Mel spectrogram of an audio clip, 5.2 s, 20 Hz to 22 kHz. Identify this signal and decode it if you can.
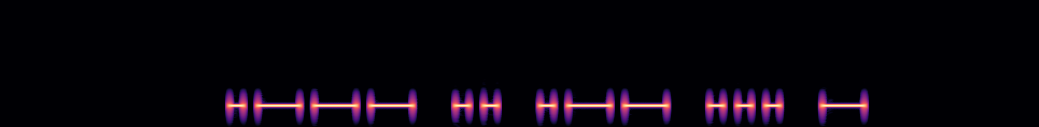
Morse code, heard as a keyed tone, about 17 wpm, 700 Hz. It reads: JIWST
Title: Five Challenging Letter-Number Combinations 17wpm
